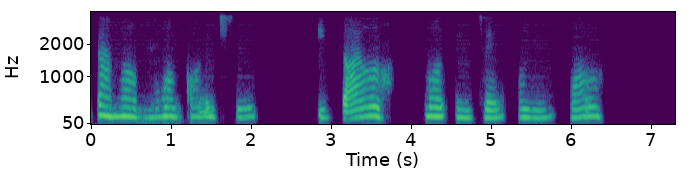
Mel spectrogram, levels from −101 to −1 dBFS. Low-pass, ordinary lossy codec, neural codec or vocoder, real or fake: 3.6 kHz; Opus, 64 kbps; codec, 16 kHz, 1.1 kbps, Voila-Tokenizer; fake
